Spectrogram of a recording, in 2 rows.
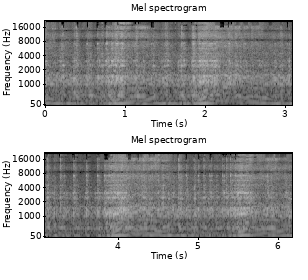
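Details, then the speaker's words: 1986 Honda NS400R 400cc two-stroke triple after 11 months standing, run on choke to empty the carbs for storage: ragged burble surging and sagging about every second and a half as it starves; stumbling as carburettors run dry. "starting to run out of fuel now run on choke for a minute get the last of the fuel out of those carbs"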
